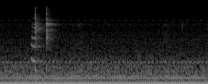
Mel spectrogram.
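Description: A steady low electrical hum, with one brief high-pitched chirp about half a second in.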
